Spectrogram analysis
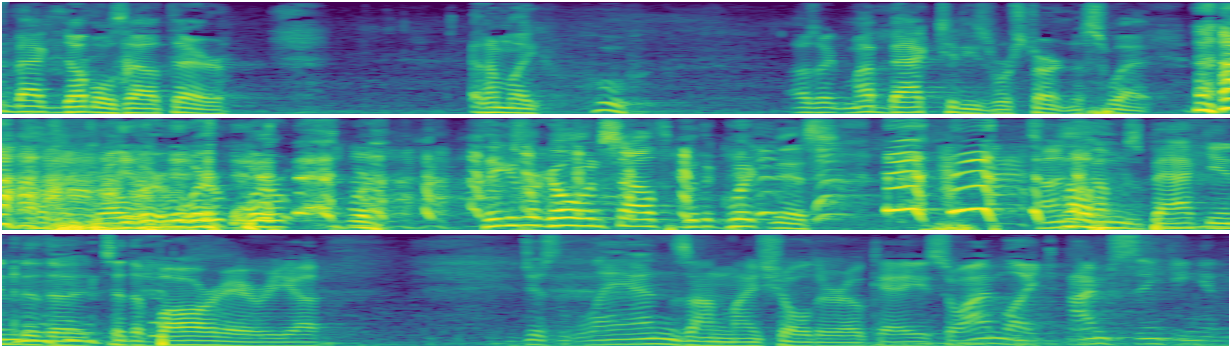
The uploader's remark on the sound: recorded at the Lucid Optics Ballistic Summit in Raton, New Mexico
